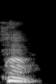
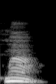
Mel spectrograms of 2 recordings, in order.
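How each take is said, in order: First: The pitch falls sharply from high to low. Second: The pitch falls sharply from high to low.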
